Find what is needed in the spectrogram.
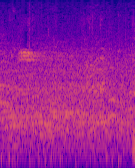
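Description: Volleyball rally in a reverberant indoor sports hall: the ball being played, over a steady background of spectator chatter, with a brief high squeak about a third of the way in.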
